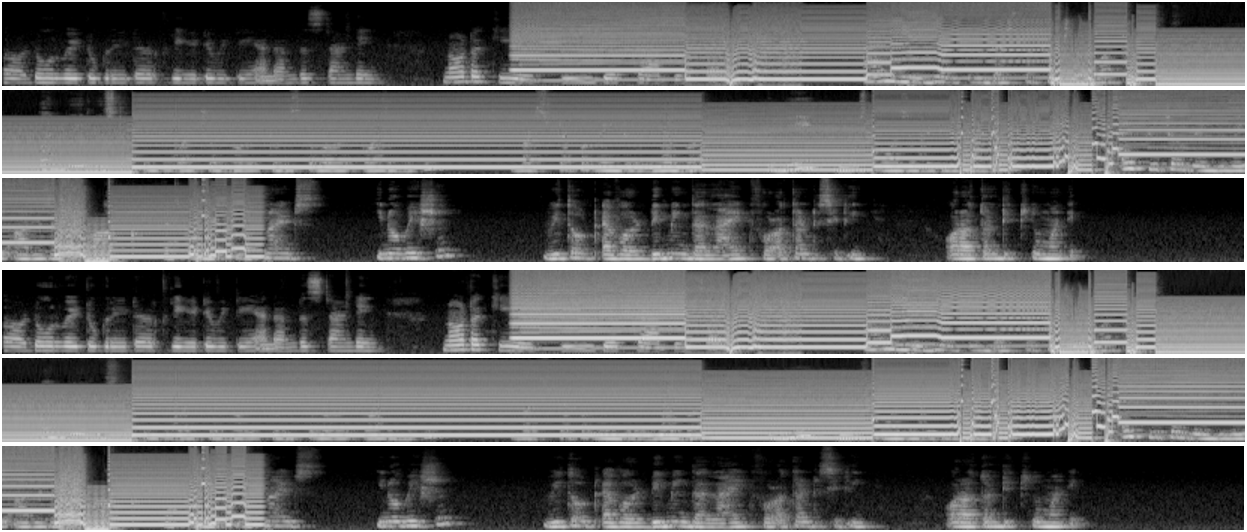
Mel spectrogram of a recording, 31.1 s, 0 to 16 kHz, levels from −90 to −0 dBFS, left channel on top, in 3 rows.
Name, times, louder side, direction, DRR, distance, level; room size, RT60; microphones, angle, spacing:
voice 1, 0.0-3.2 3.7-6.1 22.1-22.2, right 3 dB, 80° right, 0.6 m, -31 dB
sound 1, 4.2-22.9, right 3 dB, 15° right, 0.3 m, -20 dB
voice 2, 7.2-9.9 10.6-14.0 14.6-16.2 16.7-18.8 19.7-23.3 23.8-24.5 25.2-27.9 28.6-29.6, equal, 75° left, 1.6 m, -31 dB
5.1 x 4.5 x 5.6 m
head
